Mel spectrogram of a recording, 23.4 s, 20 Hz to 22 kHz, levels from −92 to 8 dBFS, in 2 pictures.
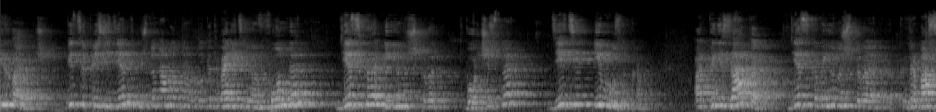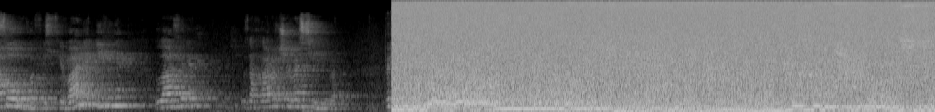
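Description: At 16.59 s the audio turns into loud, harsh noise and stays that way through 23.39 s, with the original sound just barely audible underneath, running at half speed and about an octave low. That's a wrong sample width: the data are being read with fewer bytes per sample than they were written with, which fits 32-bit float samples read as 16-bit integers. Each real sample gets split into two bogus values, so most of what you hear is byte garbage, and the doubled sample count halves the speed.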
